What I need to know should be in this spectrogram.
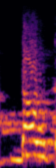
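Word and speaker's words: doubt: लिखा होता है डाउट, लेकिन पढ़ते हैं क्या डाउट, तो यानी डी साइलेंट हो रहा है ना।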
